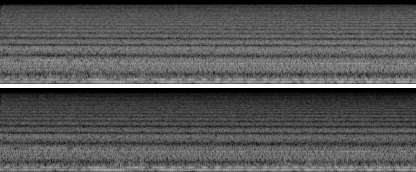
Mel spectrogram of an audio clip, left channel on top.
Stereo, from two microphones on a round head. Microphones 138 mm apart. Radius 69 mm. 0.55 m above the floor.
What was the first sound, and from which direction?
A drone, 20° left (ahead or behind).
